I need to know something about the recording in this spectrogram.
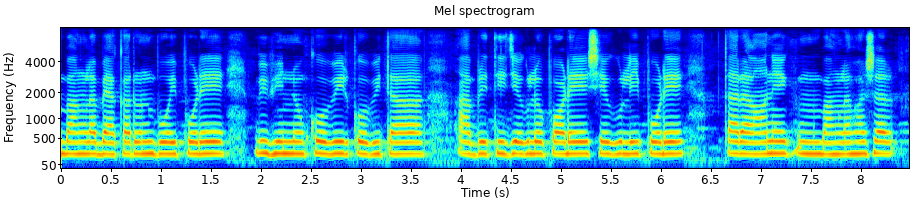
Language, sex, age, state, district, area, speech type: Bengali, female, 18-30, West Bengal, South 24 Parganas, rural, spontaneous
